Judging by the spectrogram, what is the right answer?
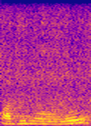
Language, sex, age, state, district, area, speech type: Kannada, male, 45-60, Karnataka, Kolar, rural, spontaneous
